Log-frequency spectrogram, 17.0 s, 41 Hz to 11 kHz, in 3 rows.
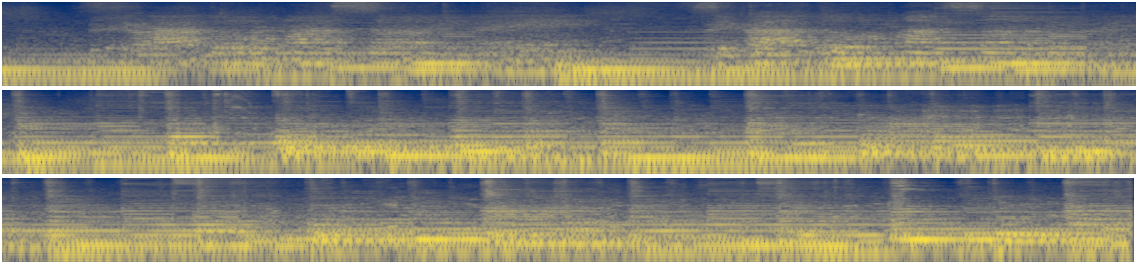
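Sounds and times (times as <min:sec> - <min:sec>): guitar strummed: 0:00.0 - 0:17.0.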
